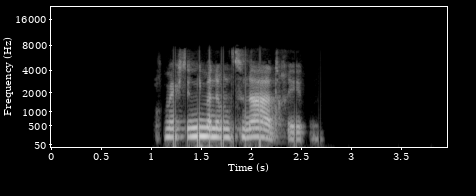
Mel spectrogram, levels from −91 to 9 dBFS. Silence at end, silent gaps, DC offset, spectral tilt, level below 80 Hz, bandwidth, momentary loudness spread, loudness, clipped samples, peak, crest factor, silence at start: 1.3 s; none; under 0.1%; -6 dB/octave; -52 dBFS; 7.4 kHz; 14 LU; -19 LUFS; under 0.1%; -2 dBFS; 20 dB; 1.15 s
